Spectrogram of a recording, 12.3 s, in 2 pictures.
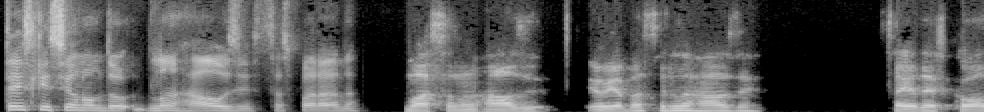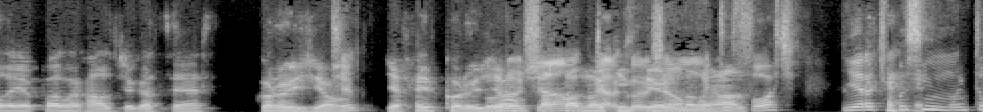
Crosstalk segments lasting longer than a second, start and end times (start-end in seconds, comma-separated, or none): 9.2-10.8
